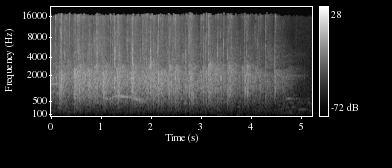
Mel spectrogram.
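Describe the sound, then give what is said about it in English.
An audience at a Christian sermon bursts into steady, dense applause, many hands clapping together for about five seconds before fading out at the end, with a faint voice briefly audible underneath. “If you clapped, I hope that that means that you are engaged in this war.”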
